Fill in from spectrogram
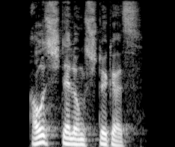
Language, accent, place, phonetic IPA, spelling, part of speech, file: German, Germany, Berlin, [ˈaʊ̯sʃtɛlʊŋsˌʃtʏkəs], Ausstellungsstückes, noun, De-Ausstellungsstückes.ogg
- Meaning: genitive singular of Ausstellungsstück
